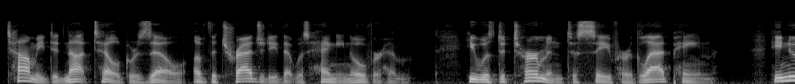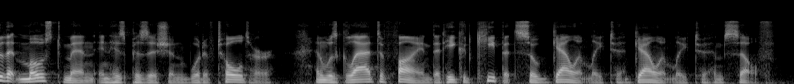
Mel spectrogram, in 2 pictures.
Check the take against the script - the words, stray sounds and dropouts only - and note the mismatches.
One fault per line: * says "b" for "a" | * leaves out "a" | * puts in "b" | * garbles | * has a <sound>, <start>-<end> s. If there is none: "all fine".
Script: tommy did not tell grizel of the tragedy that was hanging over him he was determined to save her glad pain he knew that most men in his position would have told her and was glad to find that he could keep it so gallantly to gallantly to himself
all fine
